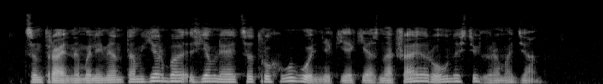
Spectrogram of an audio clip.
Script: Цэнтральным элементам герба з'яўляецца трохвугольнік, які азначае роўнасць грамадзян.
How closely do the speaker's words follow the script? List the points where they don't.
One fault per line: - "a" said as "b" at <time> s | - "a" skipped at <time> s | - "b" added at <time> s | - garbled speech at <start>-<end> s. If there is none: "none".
none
